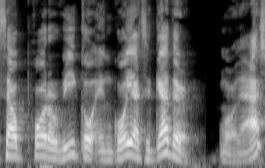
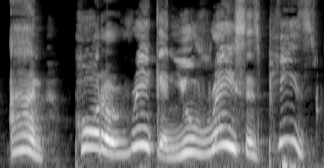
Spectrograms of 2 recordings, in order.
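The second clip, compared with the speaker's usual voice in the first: indignant outburst; 8 semitones higher, 4 dB louder, slower than usual. Real, not acted. Angry retort to troll.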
